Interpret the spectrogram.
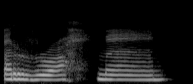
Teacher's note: इसको अदा करते वक्त आवाज में कपकपी पाई जाती है, जिससे तकरार सा महसूस होता है। अर्रहमान, और ये भी सिर्फ एक ही हर्फ है, रॉ, दो दफा आवाज रॉ, रोल होती है आवाज, कपकपी पाई जाती है, ऐसे लगता है रॉ, सिर्फ रॉ है।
